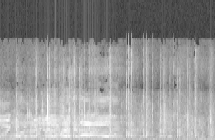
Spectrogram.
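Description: Men's voices shouting and calling out, with one long drawn-out shout near the middle, over scattered sharp clicks.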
